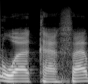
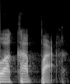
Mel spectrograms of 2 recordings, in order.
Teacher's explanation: jadi wakafa, keluar angin, wakafa, bukan wakapa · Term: huruf fa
